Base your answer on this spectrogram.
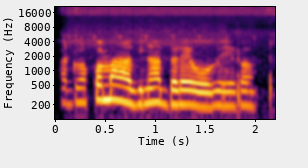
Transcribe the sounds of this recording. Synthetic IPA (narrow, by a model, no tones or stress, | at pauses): adwakwamaɾaβinabɛɾɛoβeɣa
